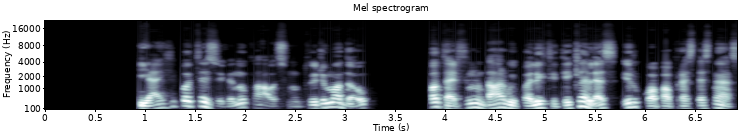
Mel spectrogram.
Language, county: Lithuanian, Telšiai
